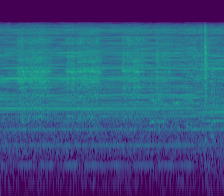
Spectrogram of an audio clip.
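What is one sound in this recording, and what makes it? A hair clipper rasps through short hair.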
